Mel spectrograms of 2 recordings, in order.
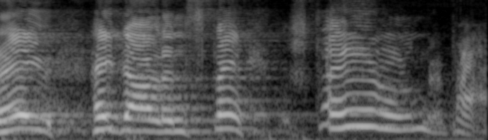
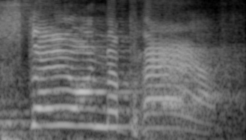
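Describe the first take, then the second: First: Put-on sweet old grandma calling, slightly higher. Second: Grandpa voice. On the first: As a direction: coo it like a grandma. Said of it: "say it in grandma's voice". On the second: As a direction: bellow it like a grumpy grandpa. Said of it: "let me say it in grandpa's voice". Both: Shown as a demonstration.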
